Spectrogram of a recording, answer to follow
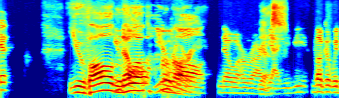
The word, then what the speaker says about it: Yuval Noah Harari: You guys, if you haven't heard of Noval Harari, is it how you say it? Yuval Noah Harari.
